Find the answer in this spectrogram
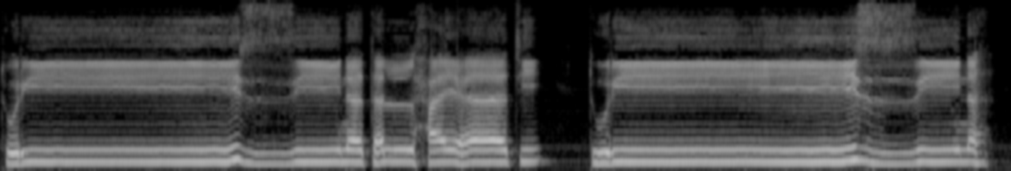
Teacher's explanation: دال در زه ادغام میشه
